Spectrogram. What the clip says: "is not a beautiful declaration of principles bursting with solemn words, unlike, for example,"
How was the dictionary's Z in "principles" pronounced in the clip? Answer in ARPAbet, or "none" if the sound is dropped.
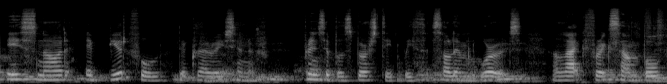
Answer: Z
